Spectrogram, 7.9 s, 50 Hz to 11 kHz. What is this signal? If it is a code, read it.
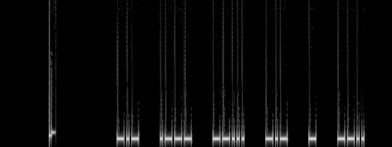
Morse code, heard as a keyed tone, about 25 wpm, spaced as for 14 wpm, 700 Hz. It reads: KJ7KTZ
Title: USA Call Signs - 6 Characters - 3x Character Spacing - 25wpm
